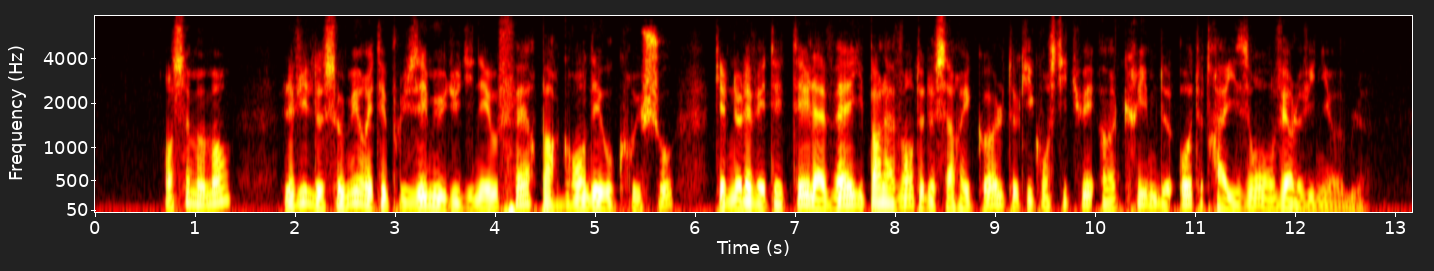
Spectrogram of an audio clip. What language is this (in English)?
French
